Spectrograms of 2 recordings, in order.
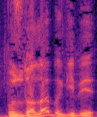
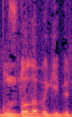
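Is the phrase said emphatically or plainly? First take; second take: emphatically; plainly. First: The phrase is said with marked, deliberate emphasis. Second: The phrase is said plainly, without special emphasis. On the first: The speaker calls it right. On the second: The speaker calls it wrong.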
